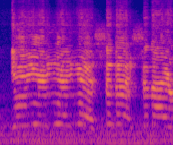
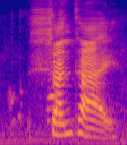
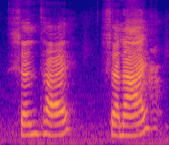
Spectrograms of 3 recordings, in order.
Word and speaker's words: Shanai: Am I saying it right? Yeah. Shanai Ramsey, yeah. So let me tell you, Shantai. Shanai.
